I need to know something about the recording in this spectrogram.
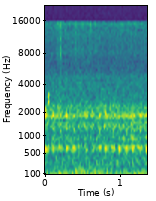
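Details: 2014 Hyundai Accent with active code P1693 immobilizer/key transponder fault: steady rhythmic cranking at about five pulses a second that never catches; cranks but won't start, immobilizer blocking.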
